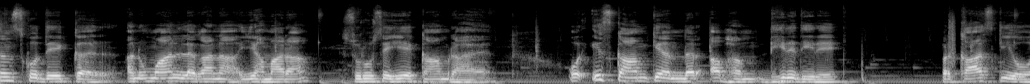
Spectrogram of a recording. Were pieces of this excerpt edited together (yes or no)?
no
